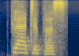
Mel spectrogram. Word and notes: platypus: Indian

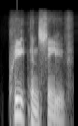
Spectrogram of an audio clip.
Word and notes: Preconceive: American English

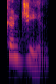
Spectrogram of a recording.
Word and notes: congeal: Indian

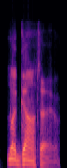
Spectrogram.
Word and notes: legato: British English

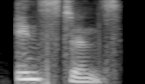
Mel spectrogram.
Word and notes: instance: Indian

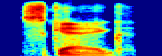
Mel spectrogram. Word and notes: skeg: British English

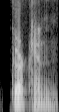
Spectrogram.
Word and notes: gherkin: American English

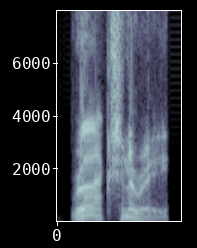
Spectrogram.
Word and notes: reactionary: British English

